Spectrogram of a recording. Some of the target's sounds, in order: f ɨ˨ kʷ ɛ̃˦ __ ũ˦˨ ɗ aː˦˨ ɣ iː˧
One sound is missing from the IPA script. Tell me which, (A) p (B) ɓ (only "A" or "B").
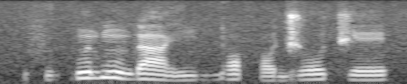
B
